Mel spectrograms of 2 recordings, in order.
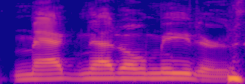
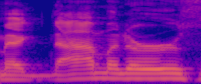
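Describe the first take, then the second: First: Every syllable is said, including 'net' after 'mag'. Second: The 'net' syllable after 'mag' is left out. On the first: The speaker calls it right. "sound the fucking word out. Magnetometers. That makes sense" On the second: The speaker calls it wrong. "I've heard people call them magnometers"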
